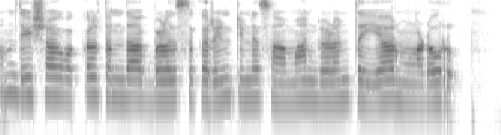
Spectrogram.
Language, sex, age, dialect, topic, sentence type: Kannada, female, 25-30, Northeastern, agriculture, statement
